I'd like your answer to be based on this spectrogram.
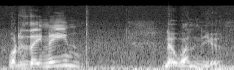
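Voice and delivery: plain reading voice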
